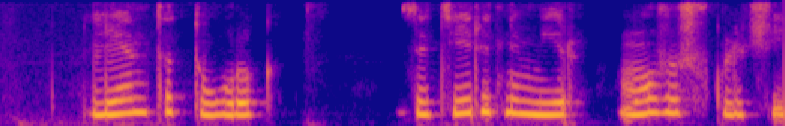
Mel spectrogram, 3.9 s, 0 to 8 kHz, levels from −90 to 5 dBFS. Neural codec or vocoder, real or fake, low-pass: none; real; 7.2 kHz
